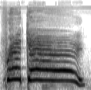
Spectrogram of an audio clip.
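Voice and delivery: high, loud holler of a name; reenacted high-pitched shout; random yell. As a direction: yell it out suddenly to break the tension. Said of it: "you just yelled it".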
